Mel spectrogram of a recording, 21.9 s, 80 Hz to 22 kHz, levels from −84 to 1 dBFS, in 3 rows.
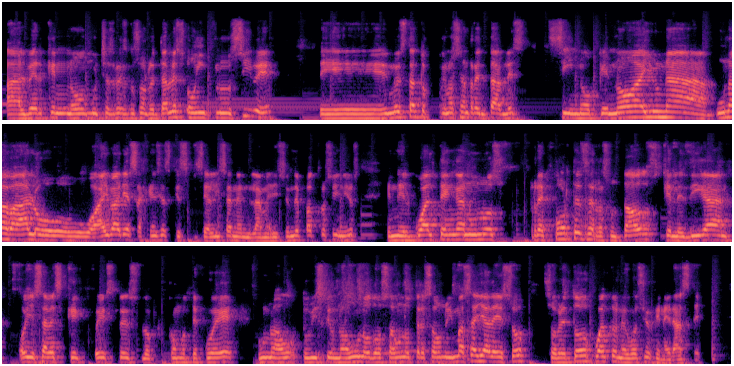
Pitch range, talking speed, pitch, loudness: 145-165 Hz, 215 wpm, 155 Hz, -23 LUFS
